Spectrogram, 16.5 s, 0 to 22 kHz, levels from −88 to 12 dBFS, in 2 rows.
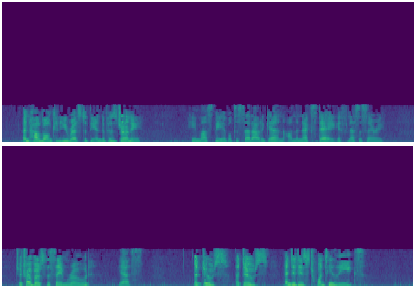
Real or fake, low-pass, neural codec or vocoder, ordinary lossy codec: fake; 7.2 kHz; vocoder, 44.1 kHz, 128 mel bands every 512 samples, BigVGAN v2; MP3, 24 kbps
